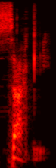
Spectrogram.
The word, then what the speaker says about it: psake: But this project uses Saki, which is or PSake. Religious debate about how you want to pronounce it. I've always called it Saki.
